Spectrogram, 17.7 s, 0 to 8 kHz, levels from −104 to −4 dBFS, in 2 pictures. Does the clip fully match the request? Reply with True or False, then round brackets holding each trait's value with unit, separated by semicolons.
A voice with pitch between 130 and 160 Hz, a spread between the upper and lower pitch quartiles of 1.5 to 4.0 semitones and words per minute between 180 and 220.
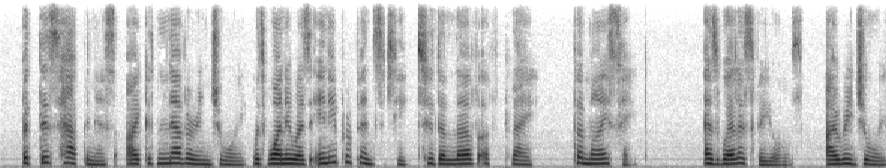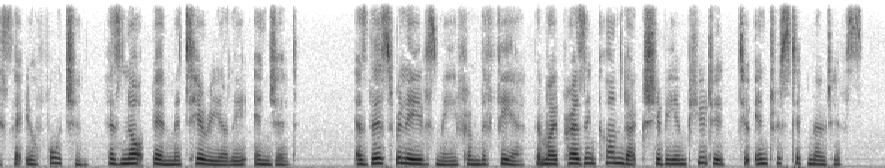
False (210 Hz; 3.5 semitones; 185 wpm)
